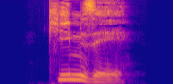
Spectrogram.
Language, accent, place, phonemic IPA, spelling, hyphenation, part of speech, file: German, Germany, Berlin, /ˈkiːm.zeː/, Chiemsee, Chiem‧see, proper noun, De-Chiemsee.ogg
- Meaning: 1. A lake in Bavaria 2. a municipality of Rosenheim district, Bavaria, Germany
